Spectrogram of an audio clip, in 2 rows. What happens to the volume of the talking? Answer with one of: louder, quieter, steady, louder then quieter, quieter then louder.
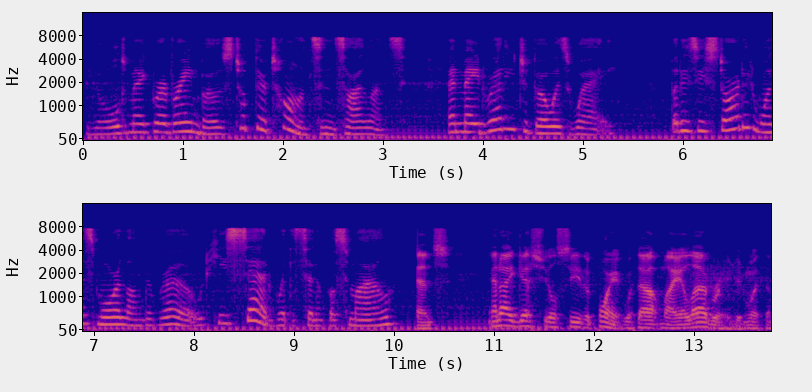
steady.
